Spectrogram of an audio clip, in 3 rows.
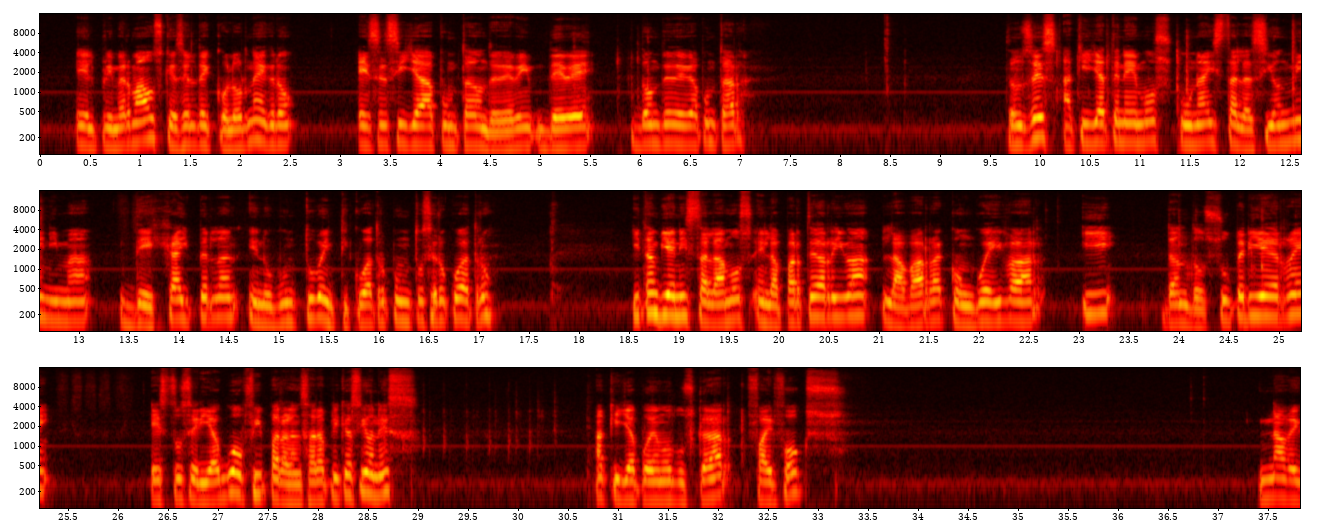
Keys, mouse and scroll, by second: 5.6 super+q, 9.7-11.0 typing, 11.2 Tab, 12.3 Return, 24.4 super+r, 28.3 Down, 28.5 Down, 28.6 Down, 28.8 Down, 29.0 Down, 29.3 Down, 29.4 Down, 29.7 Down, 29.9 Down, 30.1 Down, 31.4-32.5 typing.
